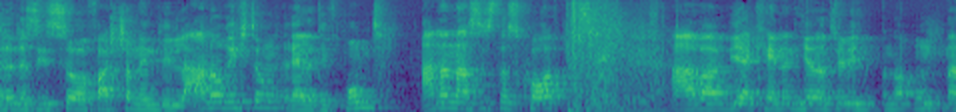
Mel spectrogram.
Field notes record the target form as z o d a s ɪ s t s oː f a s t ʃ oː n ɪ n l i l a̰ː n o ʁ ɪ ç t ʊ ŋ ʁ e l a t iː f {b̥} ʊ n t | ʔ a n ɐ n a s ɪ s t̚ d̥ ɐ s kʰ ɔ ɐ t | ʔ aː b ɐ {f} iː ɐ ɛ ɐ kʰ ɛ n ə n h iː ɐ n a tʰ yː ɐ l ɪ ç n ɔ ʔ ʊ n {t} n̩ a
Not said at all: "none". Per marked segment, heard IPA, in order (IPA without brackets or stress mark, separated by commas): b̥, v, t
